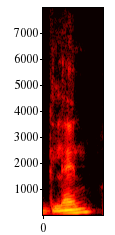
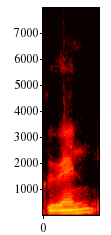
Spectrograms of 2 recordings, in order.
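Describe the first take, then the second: First: The name is said with a clear L sound. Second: The name is said with an R sound, Japanese-style.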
